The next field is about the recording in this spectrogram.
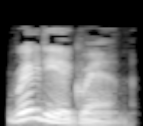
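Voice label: "radiogram", British English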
